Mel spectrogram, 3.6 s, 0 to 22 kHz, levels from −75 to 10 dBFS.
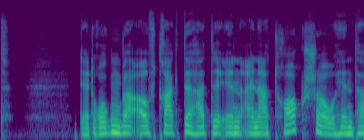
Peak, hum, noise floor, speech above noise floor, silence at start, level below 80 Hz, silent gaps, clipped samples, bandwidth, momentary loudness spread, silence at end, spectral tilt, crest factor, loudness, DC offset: -6 dBFS; none; -53 dBFS; 31 dB; 0 s; -56 dBFS; none; under 0.1%; 15.5 kHz; 5 LU; 0 s; -6.5 dB/octave; 18 dB; -23 LUFS; under 0.1%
